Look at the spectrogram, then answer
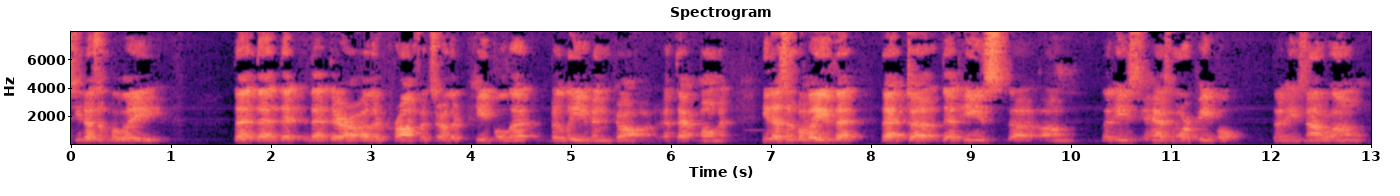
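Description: A male preacher giving an earnest sermon to his congregation, building up to emphatic points and then easing into quiet appeals. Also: mid-range voice. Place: church. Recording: roomy church sound, mic at a distance.

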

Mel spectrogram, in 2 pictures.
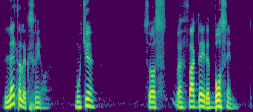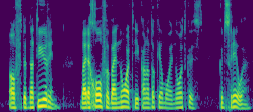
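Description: A man's voice: medium pitch, dry recording. Impassioned man preaching a sermon. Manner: swings from loud emphatic scripture reading to quiet asides; asks the audience questions often.

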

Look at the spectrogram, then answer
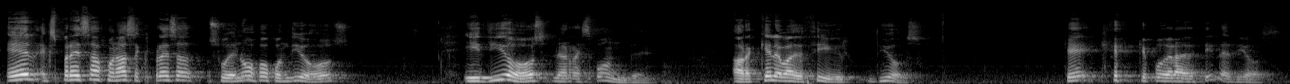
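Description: A male preacher with a somewhat high voice gives a conversational sermon. He asks the congregation rhetorical questions and often restarts his phrases. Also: lively intonation, slow pace, long pauses, a little mellow.

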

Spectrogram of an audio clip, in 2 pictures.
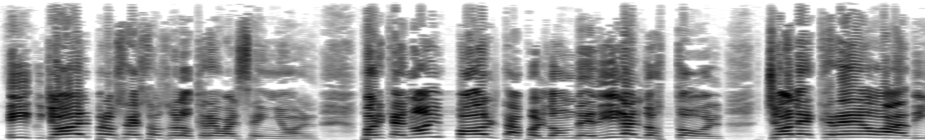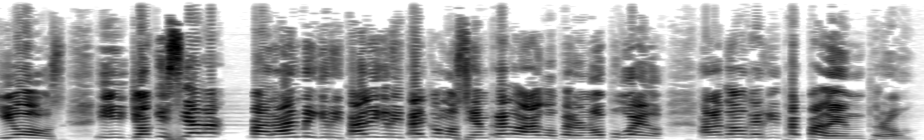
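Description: A woman's voice: extremely high pitch, normal speed, dry recording, clean studio sound. A woman giving a fervent church testimony, calling out hallelujahs. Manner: self-described loud shouter.

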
